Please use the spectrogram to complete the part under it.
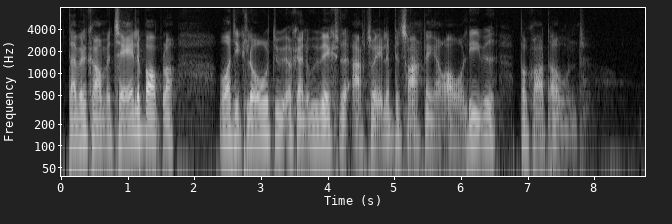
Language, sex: Danish, male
